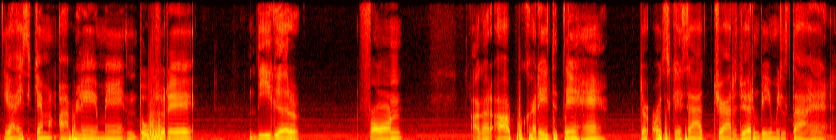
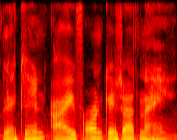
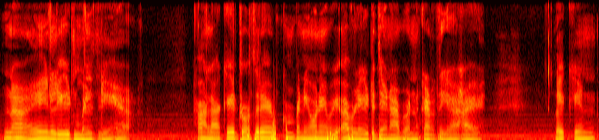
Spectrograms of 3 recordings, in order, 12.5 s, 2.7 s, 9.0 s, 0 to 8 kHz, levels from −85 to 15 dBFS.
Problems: constant background noise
